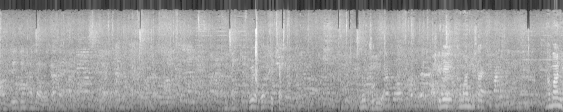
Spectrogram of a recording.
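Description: Many voices murmur around in a busy echoing room.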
